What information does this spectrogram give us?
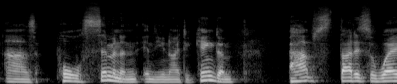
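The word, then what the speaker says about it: Paul Simonon: simmonen the basis from the clash since it's pronounced as paul simonen in the united kingdom perhaps that is the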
